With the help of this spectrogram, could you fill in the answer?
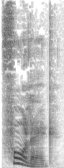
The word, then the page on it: foreleg: British English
